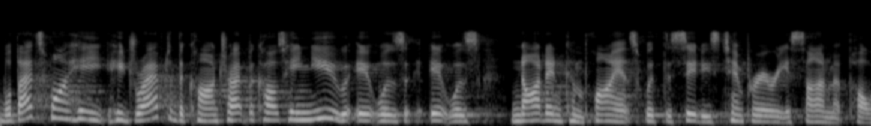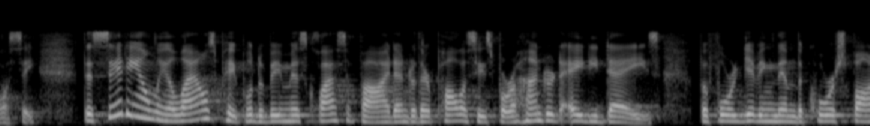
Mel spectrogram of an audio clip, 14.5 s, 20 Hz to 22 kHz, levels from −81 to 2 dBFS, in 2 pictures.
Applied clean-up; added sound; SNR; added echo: none; none; none; none.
